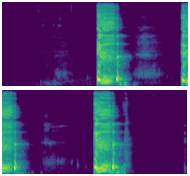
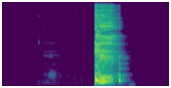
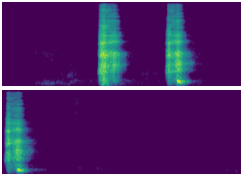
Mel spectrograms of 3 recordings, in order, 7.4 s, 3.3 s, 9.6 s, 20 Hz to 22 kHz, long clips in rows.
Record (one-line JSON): {"three_cough_length": "7.4 s", "three_cough_amplitude": 32768, "three_cough_signal_mean_std_ratio": 0.32, "cough_length": "3.3 s", "cough_amplitude": 32768, "cough_signal_mean_std_ratio": 0.28, "exhalation_length": "9.6 s", "exhalation_amplitude": 32767, "exhalation_signal_mean_std_ratio": 0.24, "survey_phase": "beta (2021-08-13 to 2022-03-07)", "age": "18-44", "gender": "Female", "wearing_mask": "No", "symptom_cough_any": true, "symptom_runny_or_blocked_nose": true, "symptom_fatigue": true, "symptom_headache": true, "symptom_other": true, "symptom_onset": "4 days", "smoker_status": "Never smoked", "respiratory_condition_asthma": false, "respiratory_condition_other": false, "recruitment_source": "Test and Trace", "submission_delay": "2 days", "covid_test_result": "Positive", "covid_test_method": "RT-qPCR", "covid_ct_value": 19.8, "covid_ct_gene": "N gene", "covid_ct_mean": 19.9, "covid_viral_load": "300000 copies/ml", "covid_viral_load_category": "Low viral load (10K-1M copies/ml)"}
